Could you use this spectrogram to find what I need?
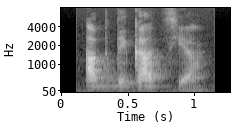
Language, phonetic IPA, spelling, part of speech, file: Polish, [ˌabdɨˈkat͡sʲja], abdykacja, noun, Pl-abdykacja.ogg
